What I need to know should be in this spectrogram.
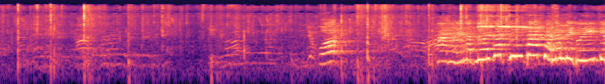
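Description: A volleyball thumps off players' forearms and hands.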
